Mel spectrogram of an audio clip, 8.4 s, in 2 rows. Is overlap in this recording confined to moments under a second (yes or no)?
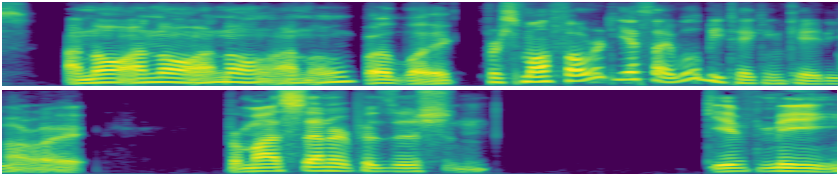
yes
